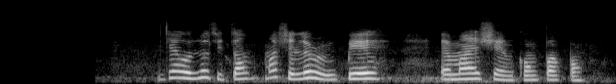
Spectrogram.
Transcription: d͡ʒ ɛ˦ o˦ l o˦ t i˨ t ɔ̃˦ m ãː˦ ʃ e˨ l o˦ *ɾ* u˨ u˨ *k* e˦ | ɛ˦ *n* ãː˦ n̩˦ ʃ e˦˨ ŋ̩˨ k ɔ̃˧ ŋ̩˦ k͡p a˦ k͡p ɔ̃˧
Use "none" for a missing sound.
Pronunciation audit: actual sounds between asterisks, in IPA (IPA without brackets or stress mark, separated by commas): ɾ, k͡p, m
